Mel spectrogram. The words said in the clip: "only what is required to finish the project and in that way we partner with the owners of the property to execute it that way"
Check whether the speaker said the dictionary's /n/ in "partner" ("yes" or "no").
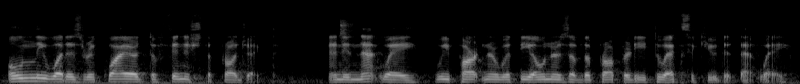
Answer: yes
